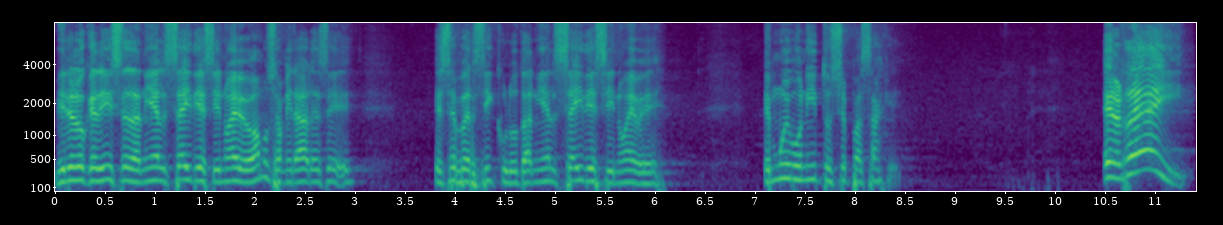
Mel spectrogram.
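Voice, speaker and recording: Man, pastor, sermon, slow and deliberate, bright ringing voice, dramatic shifts from shouting to hushed. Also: on the high side, steady tone. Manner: preaching with dramatic swings from shouts to hushed tones.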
